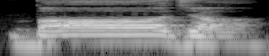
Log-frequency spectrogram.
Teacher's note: اگر ہم اس کو لمبا کر دیں باجا تو وہ باجا بن جائے گا جو بجایا جاتا ہے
